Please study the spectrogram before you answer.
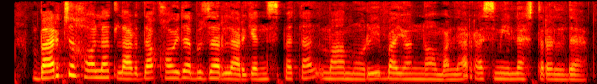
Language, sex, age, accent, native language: Uzbek, female, 19-29, Qashqadaryo, Uzbek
